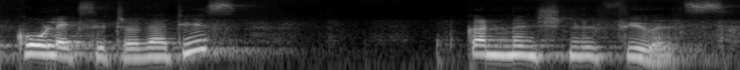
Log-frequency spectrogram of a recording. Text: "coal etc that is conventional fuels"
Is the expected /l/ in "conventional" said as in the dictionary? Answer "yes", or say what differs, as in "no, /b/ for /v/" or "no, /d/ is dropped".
yes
